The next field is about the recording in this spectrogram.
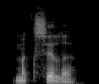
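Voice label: "maxilla", British English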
